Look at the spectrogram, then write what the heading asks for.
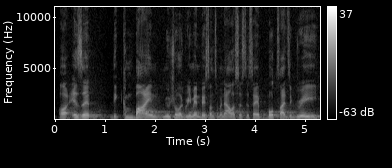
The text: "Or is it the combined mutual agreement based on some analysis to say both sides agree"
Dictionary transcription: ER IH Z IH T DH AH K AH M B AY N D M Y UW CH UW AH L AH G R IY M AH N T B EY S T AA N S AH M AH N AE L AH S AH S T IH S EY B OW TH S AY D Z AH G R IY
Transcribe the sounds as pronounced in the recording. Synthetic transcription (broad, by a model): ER IH Z IH T DH AH K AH M B AY N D M Y UW CH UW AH L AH G R IY M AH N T B EY S T N S AH M AH N AE L AH S AH S T IH S EY B OW TH S AY D Z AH G R IY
